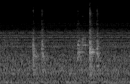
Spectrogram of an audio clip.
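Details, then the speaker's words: Compaq Pentium II MMX computer with a 3.2 GB hard drive at power-on: sharp, irregular clicks in small clusters over a faint hum as the drive spins up; owner suspects the hard drive is bad. "The hard drive is making some bad noises. I'm pretty sure the hard drive is bad, okay?"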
